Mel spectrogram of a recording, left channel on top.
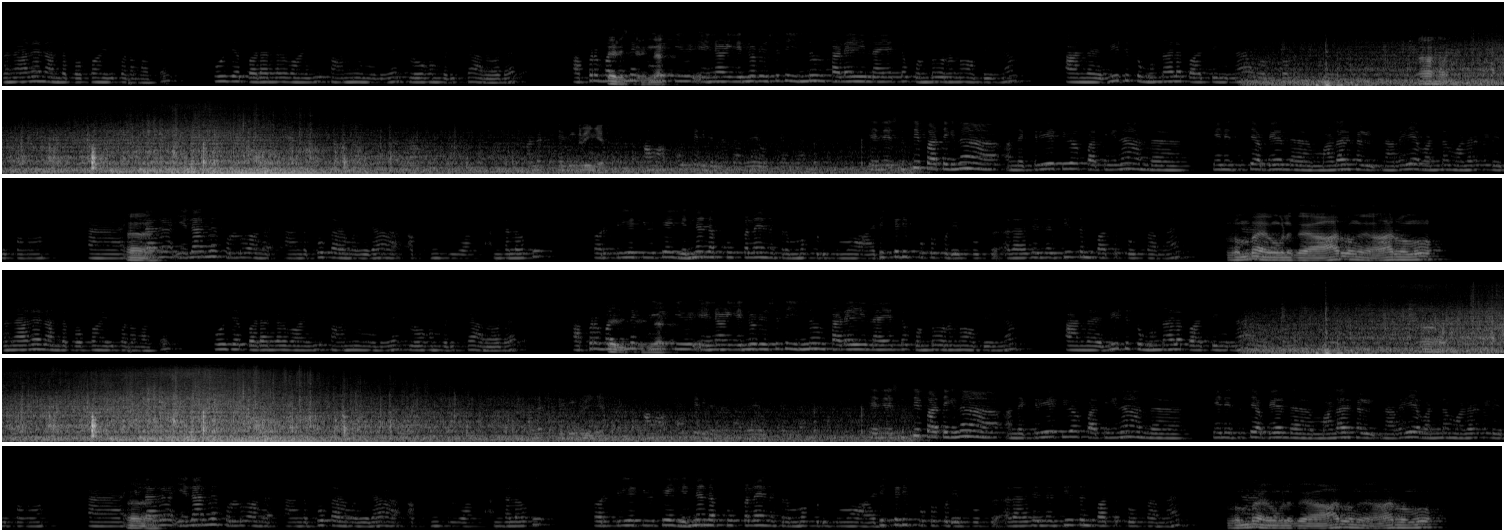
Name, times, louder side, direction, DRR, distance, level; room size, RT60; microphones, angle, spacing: voice 1, 0.0-1.7 2.1-5.1 5.7-10.2 10.6-13.7 14.3-19.9 20.3-20.9 21.4-23.1 23.7-26.8 27.1-30.5 30.9-35.5 35.9-41.8 42.4-42.7, right 1 dB, ahead, 1 dB, 3.3 m, -50 dB
voice 2, 6.1-6.6 14.1-14.5 20.8-21.1 31.3-31.6 42.3-44.3, left 2 dB, 65° left, 7 dB, 1.7 m, -41 dB
sound 1, 12.4-24.2, right 3 dB, 40° right, 1.6 m, -37 dB
24.0 x 16.0 x 3.5 m, 0.40 s
head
